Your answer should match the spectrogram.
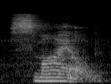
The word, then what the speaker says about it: smiled: sound at the end, that E is silent. So how do you say it then? Not smiled, we say smiled, smiled. Put that D on it. And since it has an E, all we do is add the D.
